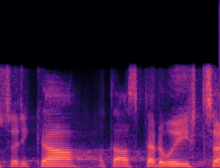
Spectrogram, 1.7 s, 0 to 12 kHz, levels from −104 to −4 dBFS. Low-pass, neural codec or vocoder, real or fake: 7.2 kHz; codec, 16 kHz, 1 kbps, X-Codec, HuBERT features, trained on balanced general audio; fake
